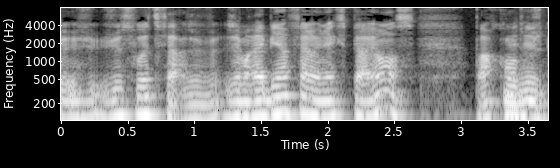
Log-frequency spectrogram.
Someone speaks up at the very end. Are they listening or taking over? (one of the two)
listening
